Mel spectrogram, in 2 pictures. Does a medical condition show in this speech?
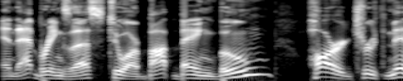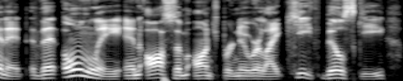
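No.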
